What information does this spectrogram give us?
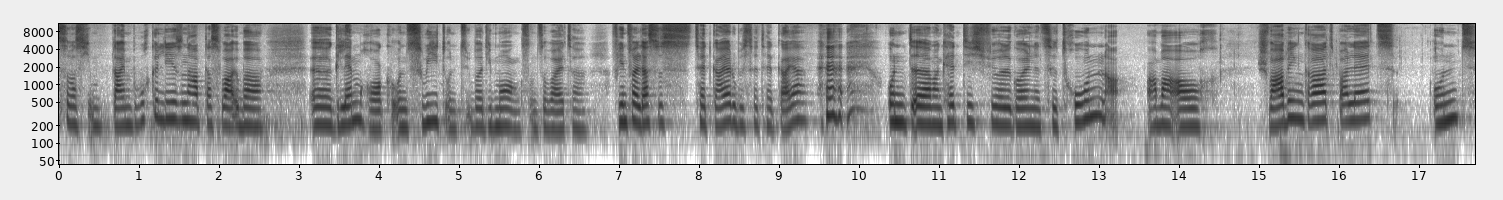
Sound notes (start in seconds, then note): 9.5 both laugh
